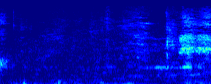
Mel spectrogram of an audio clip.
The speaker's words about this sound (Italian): Eh, boh, non so come chiamarlo, una specie di giardino, parcheggio, pieno di uccellini, c'è un po' qualche macchina che disturba ogni tanto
